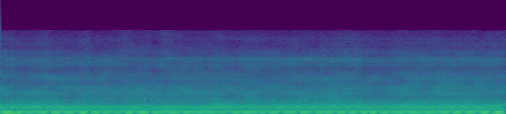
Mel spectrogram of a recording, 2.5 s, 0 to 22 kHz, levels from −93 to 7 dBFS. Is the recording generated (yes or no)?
yes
